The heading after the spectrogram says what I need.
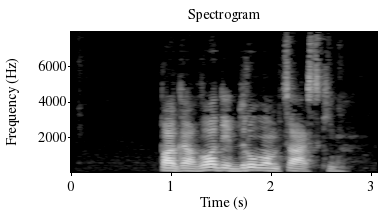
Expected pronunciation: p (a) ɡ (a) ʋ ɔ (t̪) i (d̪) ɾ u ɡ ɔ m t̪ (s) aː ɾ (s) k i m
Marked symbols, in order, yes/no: yes, yes, no, yes, yes, yes

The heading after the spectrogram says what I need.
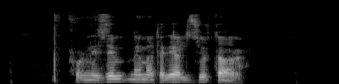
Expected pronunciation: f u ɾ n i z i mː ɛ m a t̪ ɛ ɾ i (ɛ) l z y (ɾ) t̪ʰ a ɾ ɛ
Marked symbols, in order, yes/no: no, yes

